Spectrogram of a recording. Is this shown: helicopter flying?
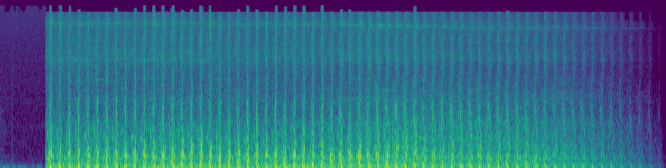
yes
